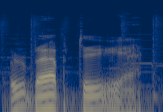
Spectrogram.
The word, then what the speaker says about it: Gooboberti: Gooboberti. Gooboberti. Gooboberti. That's how you say it. You have to make your face kind of weird when you say it. Start by making the face, and then say the word.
